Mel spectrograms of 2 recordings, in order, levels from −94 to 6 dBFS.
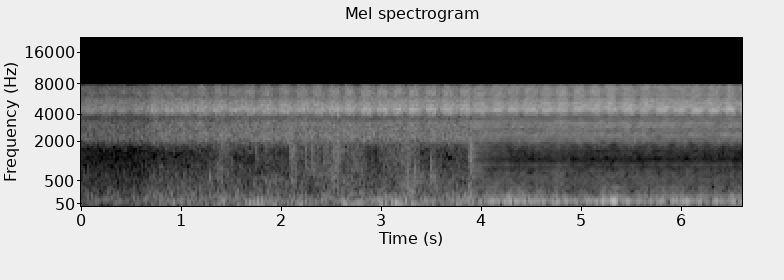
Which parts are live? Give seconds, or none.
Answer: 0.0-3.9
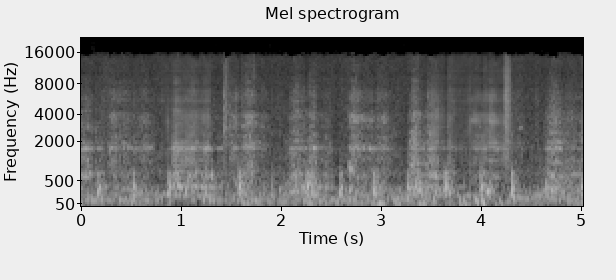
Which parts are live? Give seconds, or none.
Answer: 0.0-0.8; 1.3-3.5; 4.3-5.0

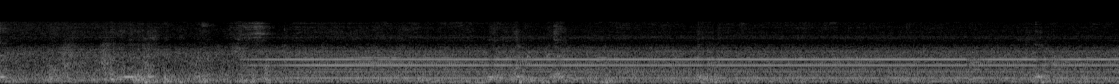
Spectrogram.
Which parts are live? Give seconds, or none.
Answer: 0.0-0.7; 1.7-11.2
